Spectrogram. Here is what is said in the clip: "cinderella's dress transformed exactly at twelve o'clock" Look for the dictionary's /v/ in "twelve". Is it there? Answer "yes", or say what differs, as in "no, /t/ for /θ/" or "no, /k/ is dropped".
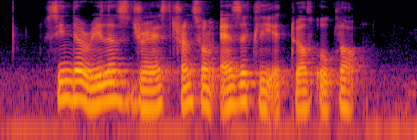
no, /f/ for /v/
